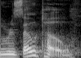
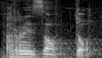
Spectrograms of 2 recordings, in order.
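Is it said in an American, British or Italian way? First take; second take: American; Italian. First: It is said in an American way. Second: It is said in an Italian way.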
